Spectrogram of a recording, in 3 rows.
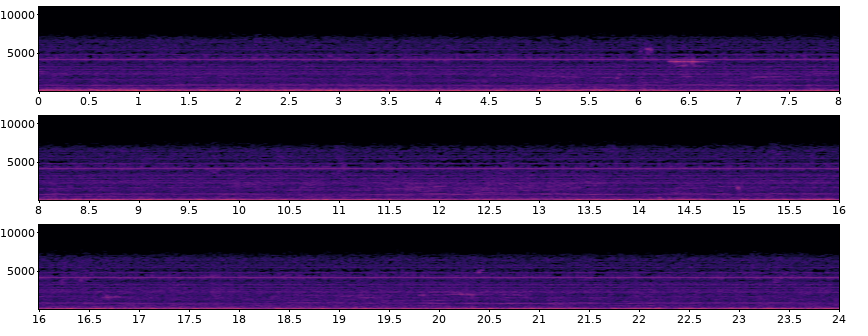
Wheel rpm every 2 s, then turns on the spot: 0, 0, 0, 0, 0, 0, 0, 0, 0, 0, 0, 0.
none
